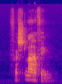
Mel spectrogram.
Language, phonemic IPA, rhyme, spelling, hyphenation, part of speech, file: Dutch, /vərˈslaː.vɪŋ/, -aːvɪŋ, verslaving, ver‧sla‧ving, noun, Nl-verslaving.ogg
- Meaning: 1. addiction 2. enslavement, act of enslaving or slavehood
